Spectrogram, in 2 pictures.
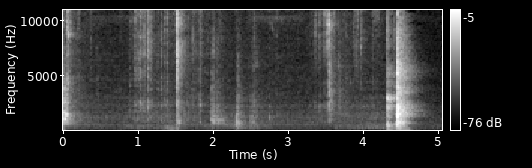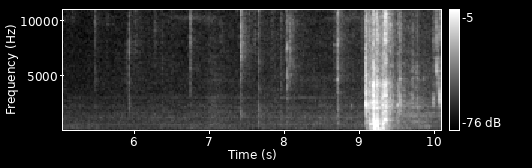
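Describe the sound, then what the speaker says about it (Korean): Scissors cutting double-sided tape up close: a few sharp snips and crisp crackling cuts, with one louder snip near the middle and a burst at the end, separated by quiet pauses and faint handling ticks. "가위를 이용해서 양면 테이프를 잘라주세요"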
